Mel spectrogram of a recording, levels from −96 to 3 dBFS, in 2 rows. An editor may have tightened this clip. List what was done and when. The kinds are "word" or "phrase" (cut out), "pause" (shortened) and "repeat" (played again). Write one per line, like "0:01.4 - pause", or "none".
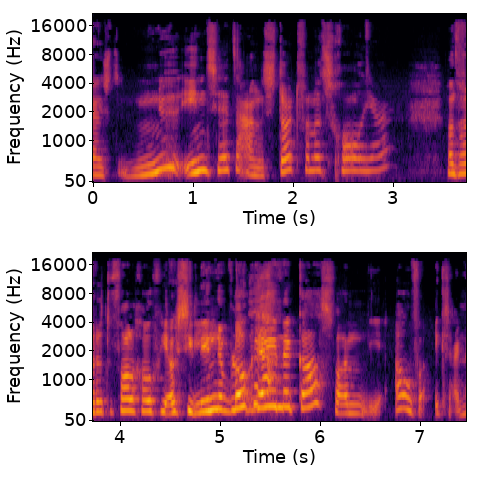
none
